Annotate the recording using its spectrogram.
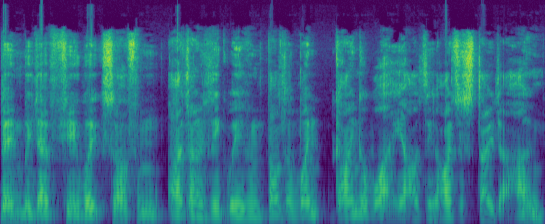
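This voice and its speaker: A man with a London accent speaks at a fairly quick pace with hardly any pauses, a medium pitch, ordinary pitch variation, and a dark, mellow tone. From South London, England. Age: 70s. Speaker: retired rock drummer. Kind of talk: interview. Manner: halting, many fillers.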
